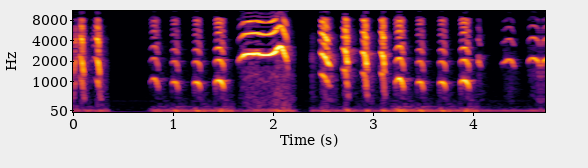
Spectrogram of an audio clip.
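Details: Ground squirrel giving a series of short, sharp, high chirps with one long, quavering, drawn-out whistle in the middle, then a quicker run of chirps fading to softer ones.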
